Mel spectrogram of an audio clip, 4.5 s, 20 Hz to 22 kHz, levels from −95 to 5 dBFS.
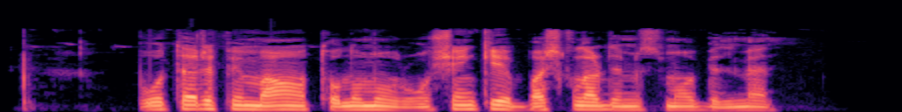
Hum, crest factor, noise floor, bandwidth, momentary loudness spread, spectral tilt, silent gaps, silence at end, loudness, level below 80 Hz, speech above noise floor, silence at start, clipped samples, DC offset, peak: none; 16 dB; -53 dBFS; 7.6 kHz; 9 LU; -6 dB/octave; none; 0.65 s; -16 LUFS; -60 dBFS; 37 dB; 0.7 s; under 0.1%; under 0.1%; 0 dBFS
